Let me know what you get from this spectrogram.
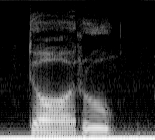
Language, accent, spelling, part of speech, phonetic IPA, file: Persian, Iran, دارو, noun, [d̪ɒː.ɹúː], Fa-دارو.ogg
- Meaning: 1. medicine, drug, medication 2. gunpowder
